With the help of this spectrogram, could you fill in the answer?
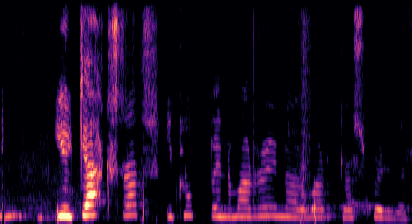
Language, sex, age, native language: Icelandic, female, 11, Icelandic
